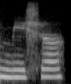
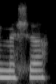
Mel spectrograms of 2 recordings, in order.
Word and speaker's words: Misha: Well, it's actually Misha, but a lot of people call me Misha.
